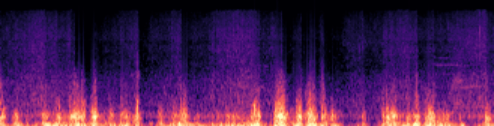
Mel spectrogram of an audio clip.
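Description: Wind buffeting the camera's microphone in irregular gusts, a low rumbling rush that swells and dips.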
